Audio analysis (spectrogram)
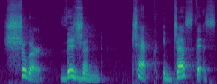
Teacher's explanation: As consoantes palatoalveolares, também chamadas de alvéulopalatais ou pós-alveolares, são produzidas entre os alvéolos e o palato duro, que são os articuladores passivos, e tem a língua como articulador ativo. J T D J das palavras sugar, vision, check e justice, respectivamente, são palato alveolares.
